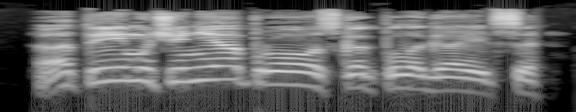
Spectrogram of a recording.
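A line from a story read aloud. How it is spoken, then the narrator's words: Shout from crowd. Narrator (Russian): выкрикнули из толпы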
